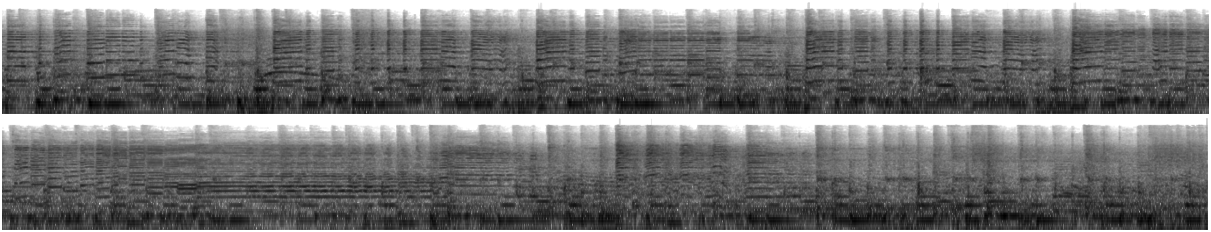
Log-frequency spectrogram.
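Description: Live band playing an instrumental passage: saxophone lead over electric guitars, bass guitar, drum kit and a hand drum.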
